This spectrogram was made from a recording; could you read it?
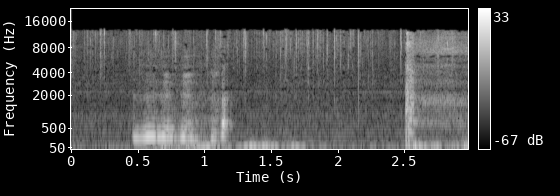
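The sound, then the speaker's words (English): Faint, steady crackling and fizzing of popping candy in a mouth, with scattered tiny pops and one sharper snap near the end; a brief wordless voiced hum rises over it early on. “I've swallowed them and they're still popping.”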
